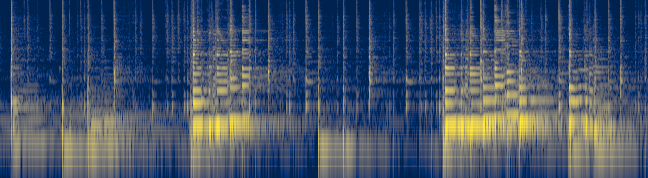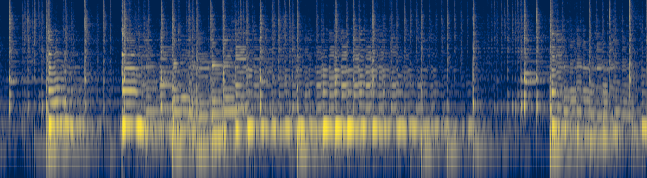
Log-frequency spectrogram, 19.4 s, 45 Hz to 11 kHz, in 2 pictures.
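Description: Oud and darbuka (goblet drum) duo playing a piece in maqam Suznak: the oud picks a melody over the drum's quick rhythmic strikes, with louder phrases swelling in about 3, 7 and 11 seconds in.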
